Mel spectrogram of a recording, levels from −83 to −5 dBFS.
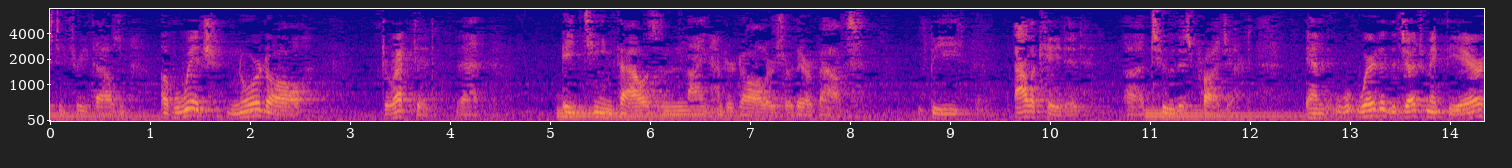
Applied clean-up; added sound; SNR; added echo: none; Bass guitar; 11 dB; none.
